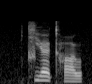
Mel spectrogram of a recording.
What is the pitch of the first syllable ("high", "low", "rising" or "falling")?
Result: falling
